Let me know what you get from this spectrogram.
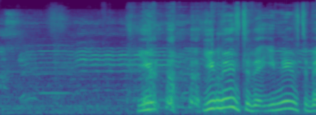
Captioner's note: laughter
